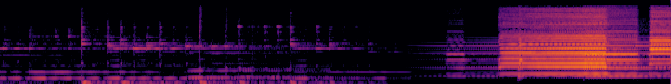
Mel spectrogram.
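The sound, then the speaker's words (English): Several car horns honk over one another in a New York City traffic jam, long overlapping blasts above a low engine rumble, then a louder, brighter horn blares near the end. No one speaks. “New York City is now the world's third most congested metropolitan area, and the traffic jams are dragging on the economy.”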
